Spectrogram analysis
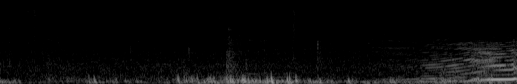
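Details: Belgian Blue x Beef Shorthorn crossbred cattle, three-year-old cows with calves of five to seven months, Eastern States, November 2018: low shuffling rumble and faint knocks, then a loud, rising, richly harmonic moo swelling in the final second.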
